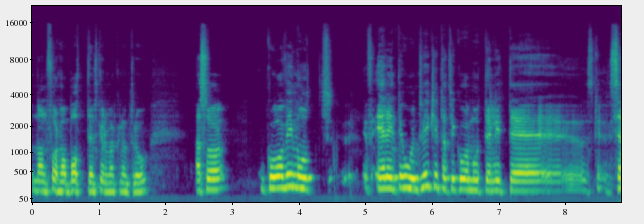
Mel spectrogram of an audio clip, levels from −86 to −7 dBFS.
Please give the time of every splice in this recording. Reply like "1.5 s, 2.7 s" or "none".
3.2 s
